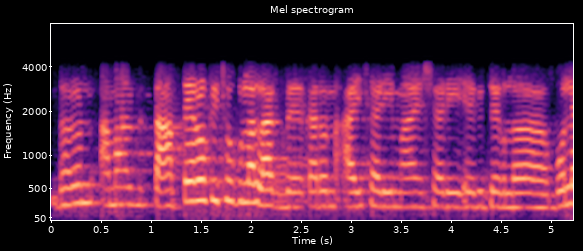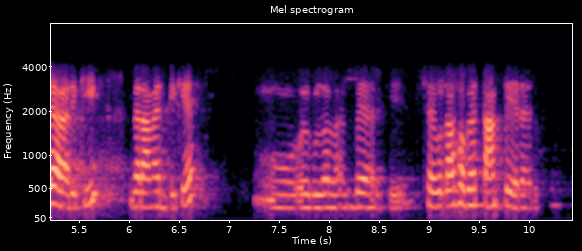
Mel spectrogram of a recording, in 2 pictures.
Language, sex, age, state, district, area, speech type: Bengali, female, 30-45, West Bengal, Jhargram, rural, conversation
